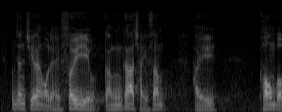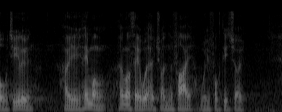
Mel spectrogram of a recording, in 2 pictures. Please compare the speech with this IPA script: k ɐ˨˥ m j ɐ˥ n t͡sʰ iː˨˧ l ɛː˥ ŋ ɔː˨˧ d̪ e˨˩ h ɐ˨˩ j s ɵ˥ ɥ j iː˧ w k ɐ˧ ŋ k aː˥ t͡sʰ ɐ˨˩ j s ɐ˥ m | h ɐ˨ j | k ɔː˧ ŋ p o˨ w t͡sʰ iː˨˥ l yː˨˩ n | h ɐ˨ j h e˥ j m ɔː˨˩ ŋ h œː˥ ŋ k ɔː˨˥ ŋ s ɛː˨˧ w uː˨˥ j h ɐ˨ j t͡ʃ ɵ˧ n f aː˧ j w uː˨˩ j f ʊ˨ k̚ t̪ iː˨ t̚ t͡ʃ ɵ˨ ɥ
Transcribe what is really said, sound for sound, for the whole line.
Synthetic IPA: k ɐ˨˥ m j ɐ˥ n t͡sʰ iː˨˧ l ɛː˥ ŋ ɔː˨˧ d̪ e˨˩ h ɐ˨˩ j s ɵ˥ ɥ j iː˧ w k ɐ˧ ŋ k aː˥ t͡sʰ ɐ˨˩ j s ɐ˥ m | h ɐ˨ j | kʰ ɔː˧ ŋ p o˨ w t͡s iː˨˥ l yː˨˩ n | h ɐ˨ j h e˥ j m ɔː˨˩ ŋ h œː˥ ŋ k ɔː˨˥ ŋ s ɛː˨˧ w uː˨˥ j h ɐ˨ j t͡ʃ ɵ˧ n f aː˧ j w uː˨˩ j f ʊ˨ k̚ t̪ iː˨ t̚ t͡ʃ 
